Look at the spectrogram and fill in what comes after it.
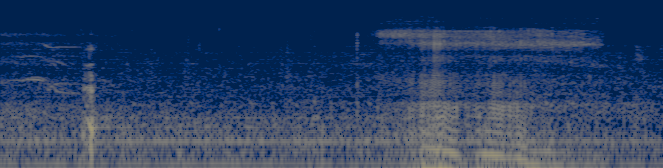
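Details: Einswine the pig snoring while sleeping: one rough, low, rasping snore near the end, over a steady electrical hum and a brief high whine.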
